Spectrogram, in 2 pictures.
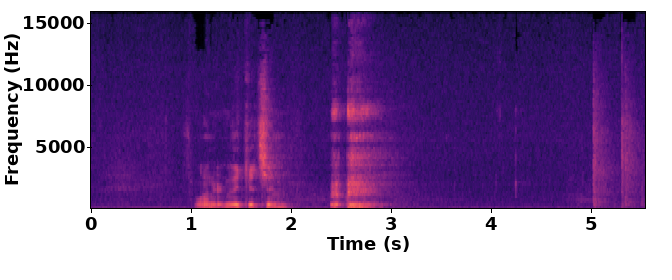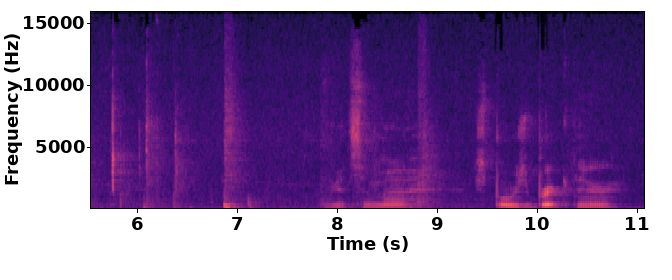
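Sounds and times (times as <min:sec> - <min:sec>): man clearing throat: 0:02.4 - 0:03.2.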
